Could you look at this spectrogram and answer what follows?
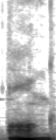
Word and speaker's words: Aang: movie deeper in reality, since Ong is supposedly how actual Asians would say it.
